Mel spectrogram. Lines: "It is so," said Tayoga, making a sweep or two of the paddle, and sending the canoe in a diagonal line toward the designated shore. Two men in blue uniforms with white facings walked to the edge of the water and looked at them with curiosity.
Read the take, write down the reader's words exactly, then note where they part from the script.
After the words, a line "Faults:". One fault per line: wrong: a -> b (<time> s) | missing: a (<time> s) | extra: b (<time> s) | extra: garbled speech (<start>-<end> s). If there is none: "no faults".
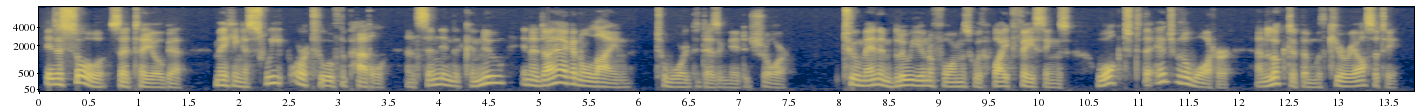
"It is so," said Tayoga, making a sweep or two of the paddle, and sending the canoe in a diagonal line toward the designated shore. Two men in blue uniforms with white facings walked to the edge of the water and looked at them with curiosity.
Faults:
no faults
